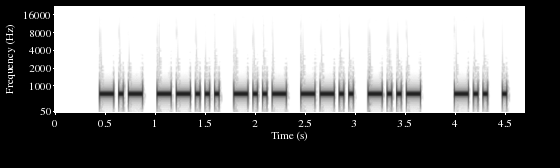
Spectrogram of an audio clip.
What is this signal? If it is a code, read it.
Morse code, heard as a keyed tone, about 25 wpm, 700 Hz. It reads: K7XZX DE
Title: USA Callsign DE Callsign 25wpm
